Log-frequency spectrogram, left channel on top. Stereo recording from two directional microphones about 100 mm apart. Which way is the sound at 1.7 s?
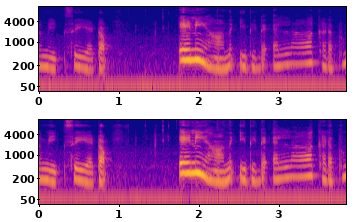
35° right (ahead or behind).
